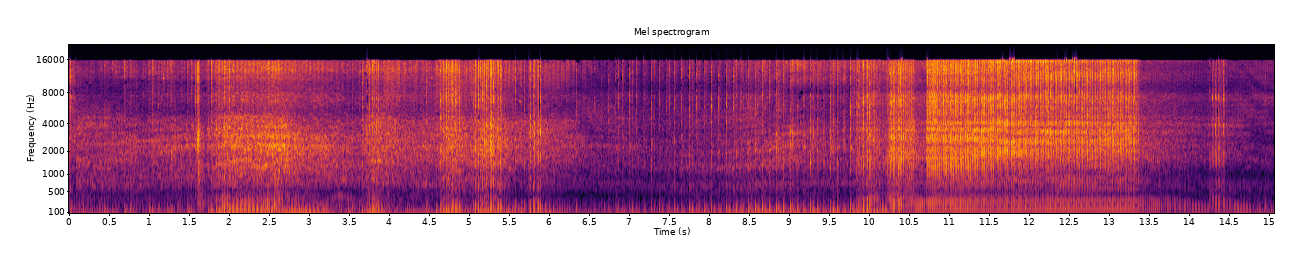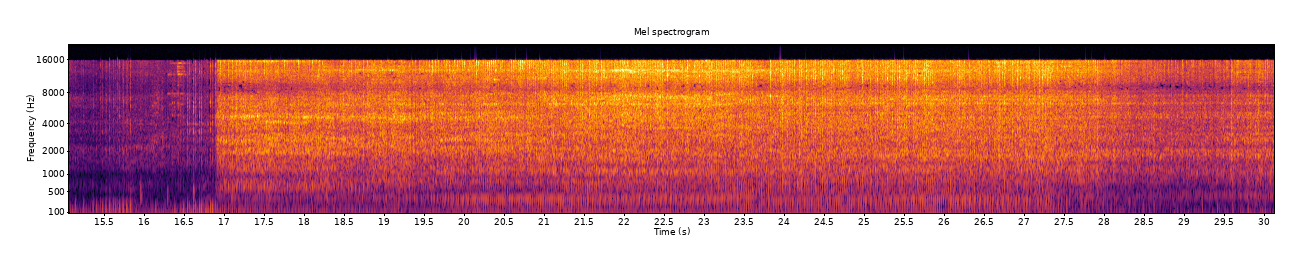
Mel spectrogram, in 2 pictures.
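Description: Small engines of modified lawn tractors running and revving as they drive through mud, the pitch rising and falling. After a break about halfway through, an engine runs steadily for the rest.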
